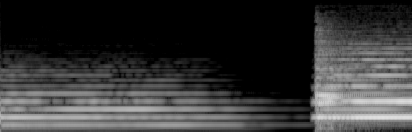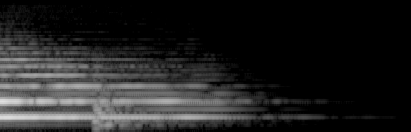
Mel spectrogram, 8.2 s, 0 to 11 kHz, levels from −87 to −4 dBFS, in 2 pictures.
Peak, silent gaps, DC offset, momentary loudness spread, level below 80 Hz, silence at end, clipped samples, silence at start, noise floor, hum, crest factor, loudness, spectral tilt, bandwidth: -8 dBFS; none; under 0.1%; 21 LU; -70 dBFS; 1.85 s; under 0.1%; 0 s; -84 dBFS; none; 16 dB; -22 LUFS; -6.5 dB/octave; 6.6 kHz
